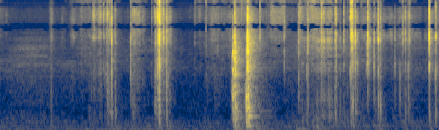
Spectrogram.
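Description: Foil trading-card pack wrapper crinkling and being torn open by hand: a few separate sharp rips, the loudest about halfway through, then a quick run of small crackles near the end.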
